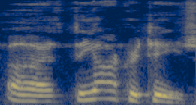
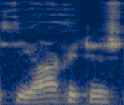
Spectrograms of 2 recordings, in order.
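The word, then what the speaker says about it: Theocritus: If we start up at the top here, Theocrates is the way it's pronounced. It looks like it would be Theocratus.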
